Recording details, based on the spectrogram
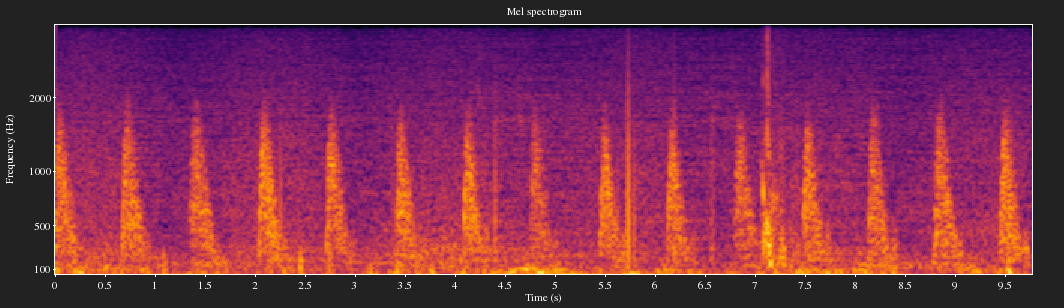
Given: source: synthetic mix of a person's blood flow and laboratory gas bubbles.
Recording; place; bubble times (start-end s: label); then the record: Doppler ultrasound of blood flow; subclavian vein
7.04-7.46 s: bubbles
From the record:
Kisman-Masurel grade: 222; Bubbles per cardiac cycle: several, 3 to 8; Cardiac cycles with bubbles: 10 to 50%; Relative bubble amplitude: moderate (0.250 to 0.450); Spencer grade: 2 (many but less than half of the cardiac periods contain bubble signals, singularly or in groups); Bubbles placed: anywhere in the cardiac cycle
